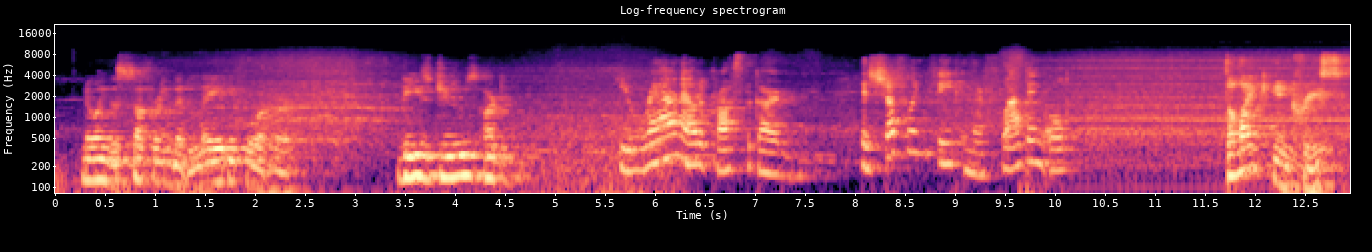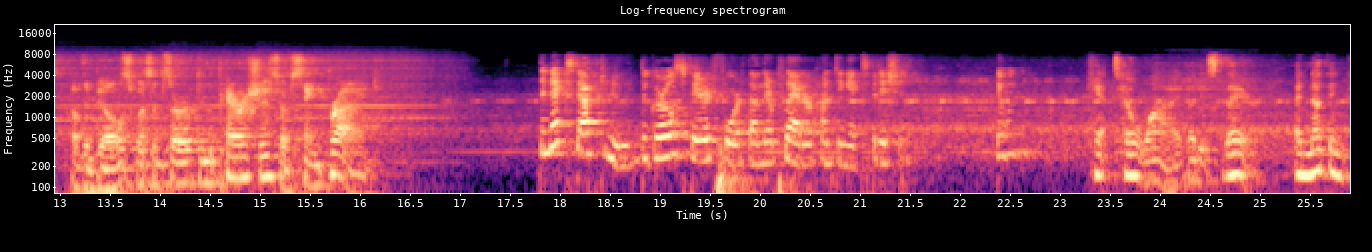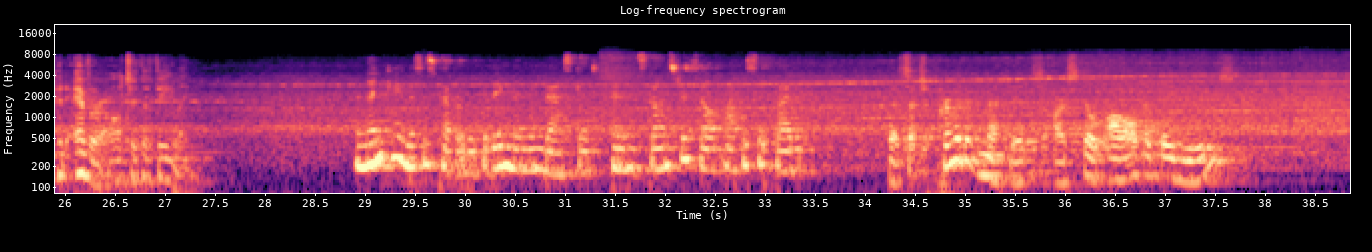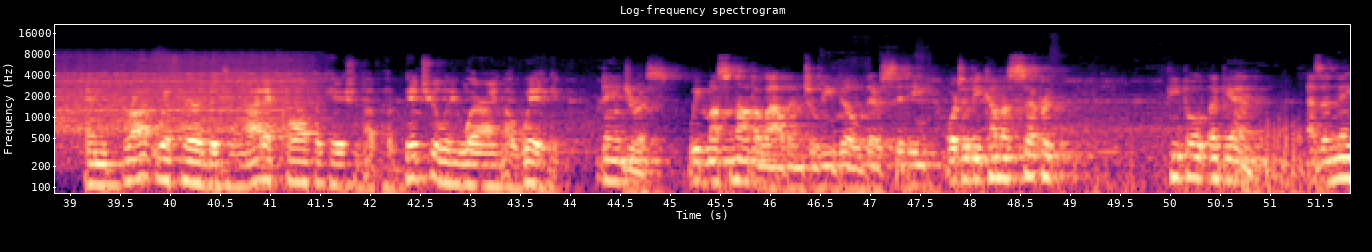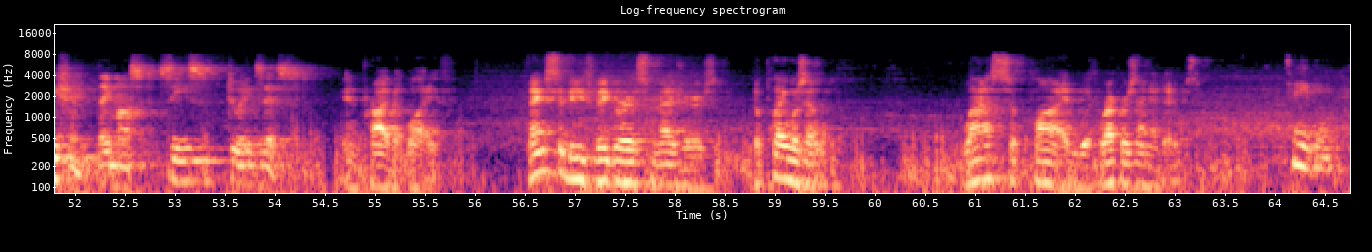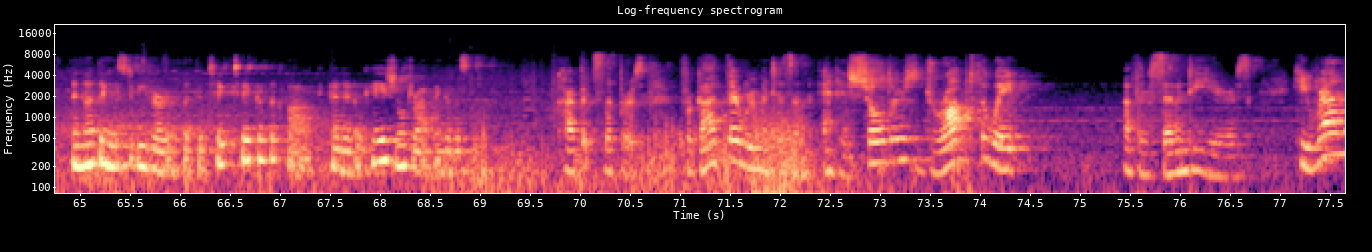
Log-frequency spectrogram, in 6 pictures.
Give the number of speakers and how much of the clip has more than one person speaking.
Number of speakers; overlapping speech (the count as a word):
eight, no overlap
